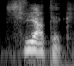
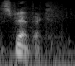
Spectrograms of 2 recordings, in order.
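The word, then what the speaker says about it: Świątek: Pero te digo una cosa, y al mismo tiempo, Iga Swiatek, así me gusta la pronunciación polaca, es la más... mi productor me dijo, es Iga Swiatek. – Swiatek.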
